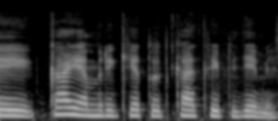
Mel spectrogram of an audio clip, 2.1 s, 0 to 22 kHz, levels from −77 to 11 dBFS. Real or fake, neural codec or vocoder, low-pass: fake; codec, 44.1 kHz, 7.8 kbps, Pupu-Codec; 14.4 kHz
